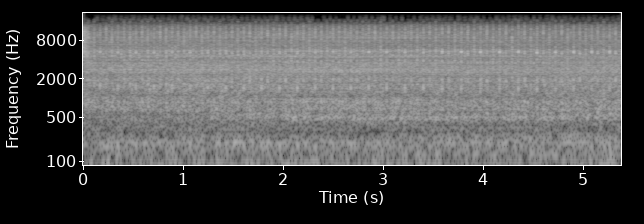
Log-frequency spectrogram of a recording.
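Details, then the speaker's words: 2015 Ford Explorer 3.5 V6 at idle after an oil top-up (was about 1.5 quarts low): uneven, stumbling idle with occasional dropped pulses; running slightly better but power balance still shows cylinder 3 misfiring, which the relative compression test later flags. "sounds like it's running a little bit better let's see still got a misfire on number three still grabbing this fire on number three"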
